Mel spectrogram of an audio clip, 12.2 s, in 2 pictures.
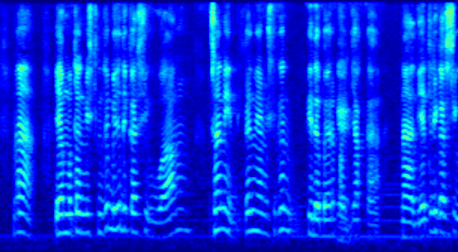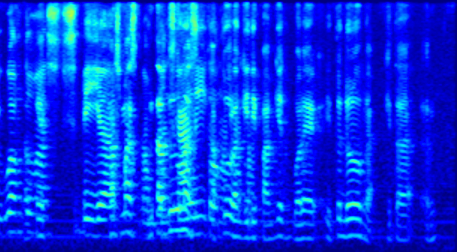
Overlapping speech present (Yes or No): Yes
